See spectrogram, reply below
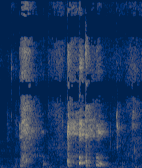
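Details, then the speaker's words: A girl who says she still has a cough, coughing while doing gymnastics at home: a cluster of about three to four short, harsh cough bursts. "um so i'm just gonna do gymnastics don't do too hard because you're it might start coughing i know but it's fine i only i still have a cough guys"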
